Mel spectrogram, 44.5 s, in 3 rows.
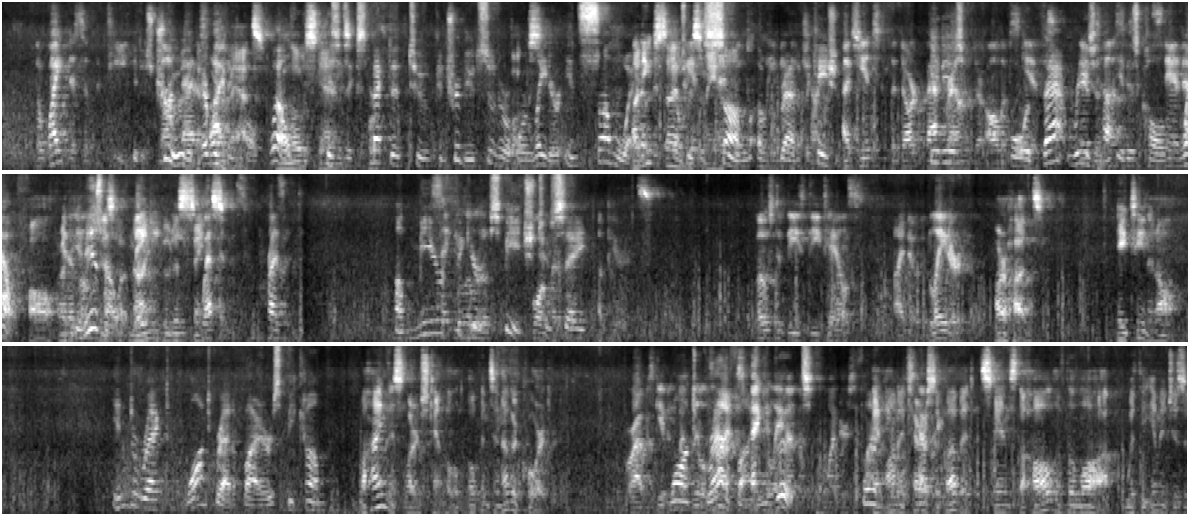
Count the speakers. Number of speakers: three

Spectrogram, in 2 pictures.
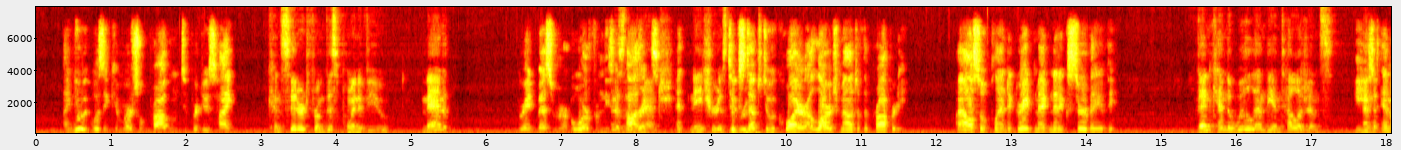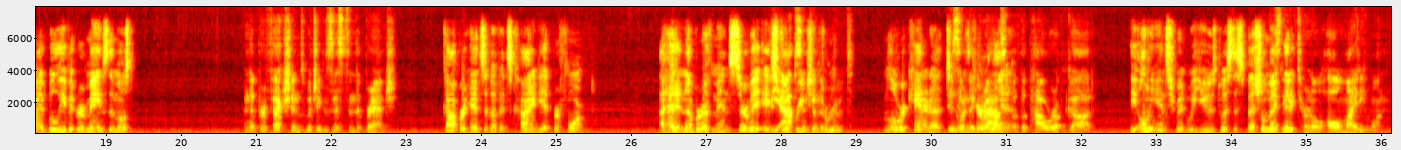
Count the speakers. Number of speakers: two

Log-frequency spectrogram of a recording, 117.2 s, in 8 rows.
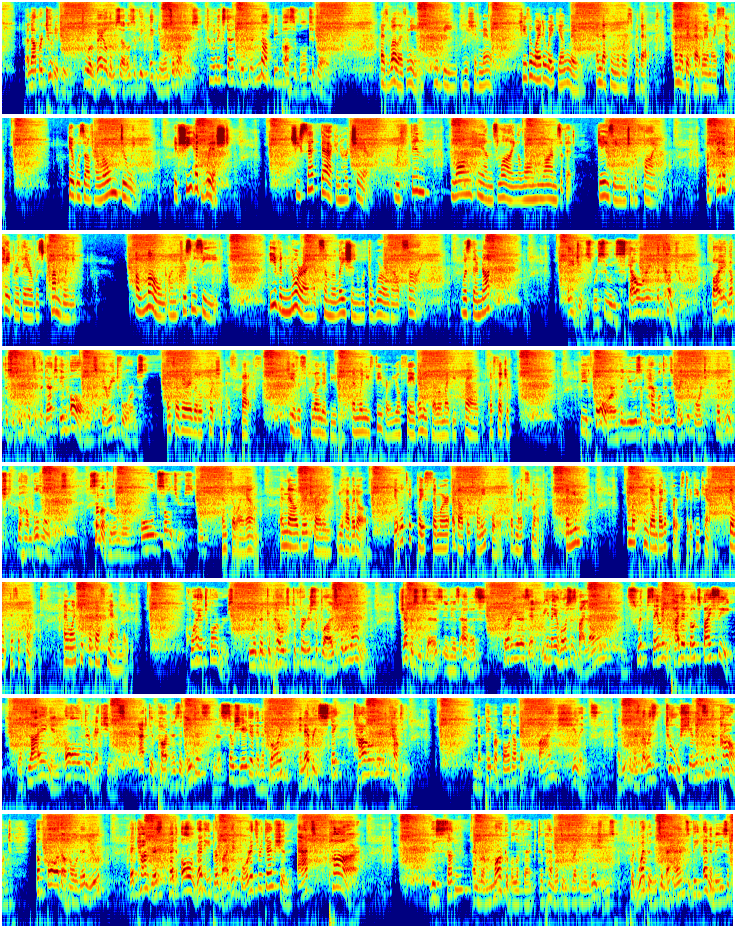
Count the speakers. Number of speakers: three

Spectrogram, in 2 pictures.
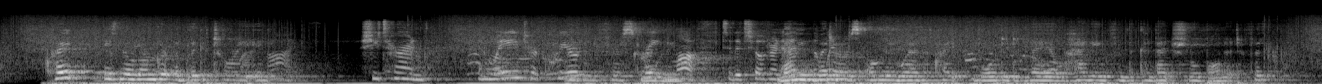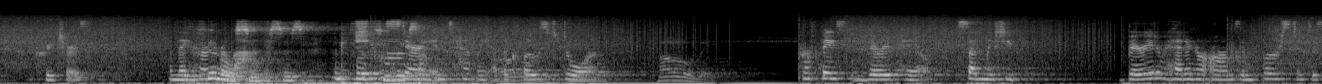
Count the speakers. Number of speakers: three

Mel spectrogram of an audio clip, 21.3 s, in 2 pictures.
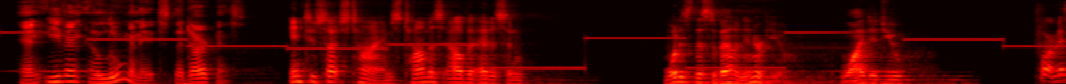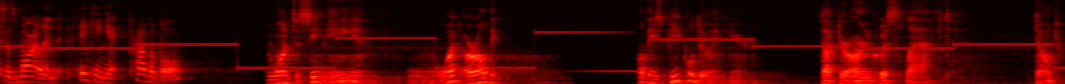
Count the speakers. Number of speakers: four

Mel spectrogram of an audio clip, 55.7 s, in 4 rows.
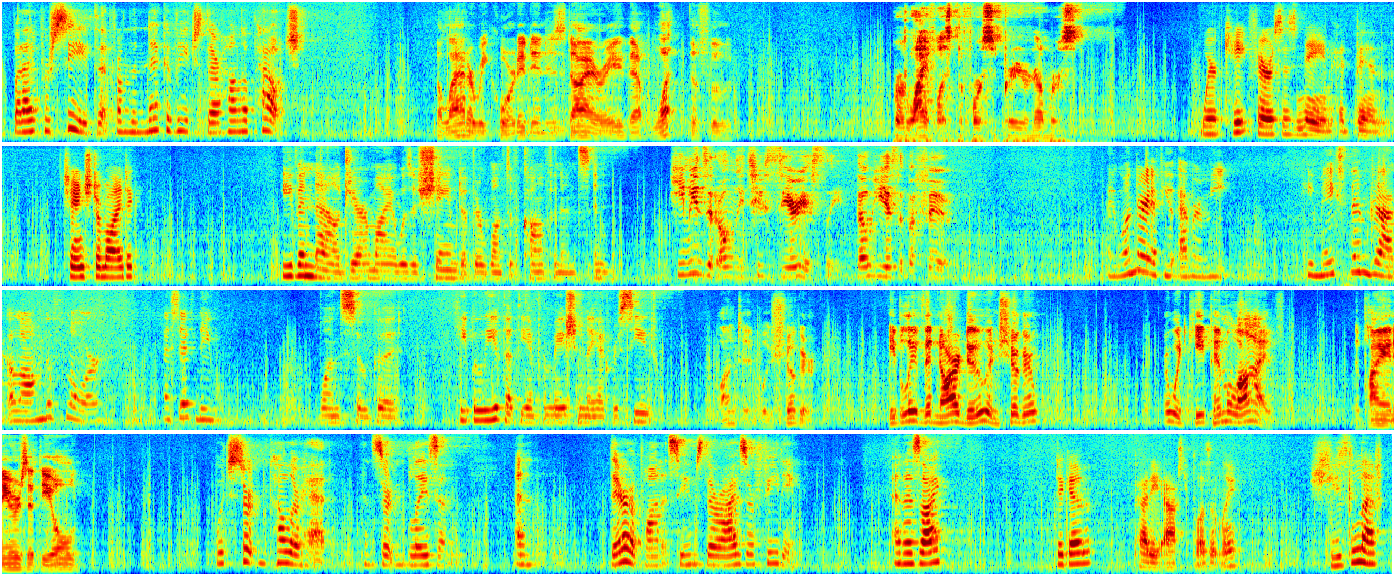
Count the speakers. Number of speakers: seven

